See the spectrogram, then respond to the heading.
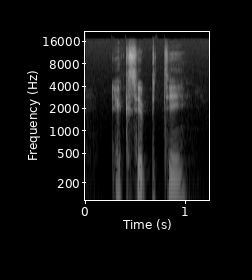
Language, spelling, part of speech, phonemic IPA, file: French, excepter, verb, /ɛk.sɛp.te/, Fr-excepter.ogg
- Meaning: to exclude (not to count, to make an exception for)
